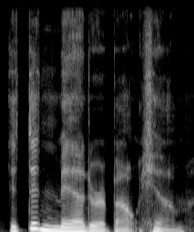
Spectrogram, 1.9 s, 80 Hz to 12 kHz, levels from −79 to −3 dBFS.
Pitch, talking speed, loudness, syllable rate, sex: 160 Hz, 155 wpm, -14 LUFS, 4.1 syllables/s, female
